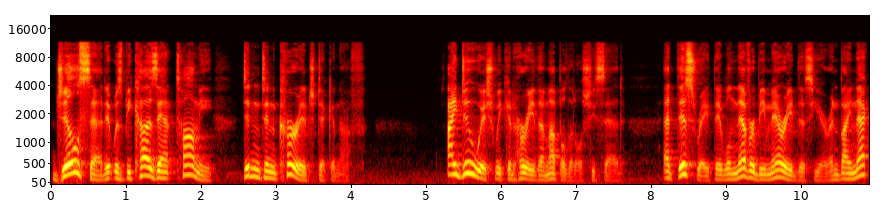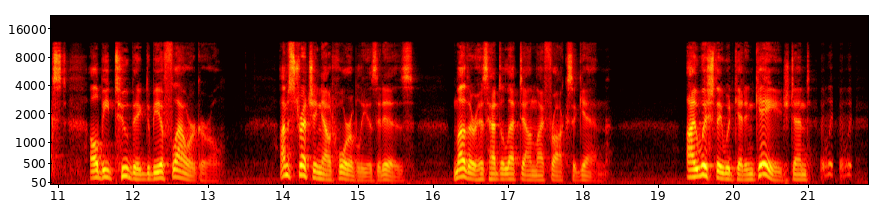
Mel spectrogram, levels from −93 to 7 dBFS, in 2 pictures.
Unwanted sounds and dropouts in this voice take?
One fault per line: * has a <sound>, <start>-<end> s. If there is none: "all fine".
* has a laugh, 21.2-21.6 s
